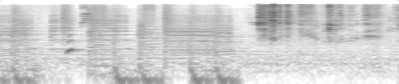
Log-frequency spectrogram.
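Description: Grilled chicken inasal crunched between the teeth: after a stretch of voices, a series of close, crisp crunching bites and chews comes in loudly on its own.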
